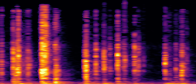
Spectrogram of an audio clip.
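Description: Quick keystrokes on a computer keyboard come in irregular clusters of light, faint clicks, heard alone.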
